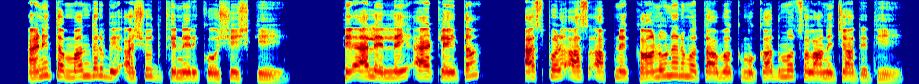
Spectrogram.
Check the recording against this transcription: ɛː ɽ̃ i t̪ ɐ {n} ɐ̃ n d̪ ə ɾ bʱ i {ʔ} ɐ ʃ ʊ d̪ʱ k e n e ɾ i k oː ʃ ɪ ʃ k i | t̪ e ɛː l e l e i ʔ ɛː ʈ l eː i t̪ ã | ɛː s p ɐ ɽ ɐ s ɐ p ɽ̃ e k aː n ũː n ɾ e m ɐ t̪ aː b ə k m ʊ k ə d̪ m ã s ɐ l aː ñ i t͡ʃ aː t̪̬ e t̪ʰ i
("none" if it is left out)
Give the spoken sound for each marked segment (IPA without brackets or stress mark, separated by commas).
m, ʔ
